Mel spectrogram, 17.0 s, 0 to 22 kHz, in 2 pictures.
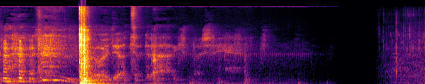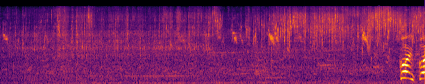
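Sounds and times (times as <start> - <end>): water running into stone basin: 7.6 - 17.0.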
